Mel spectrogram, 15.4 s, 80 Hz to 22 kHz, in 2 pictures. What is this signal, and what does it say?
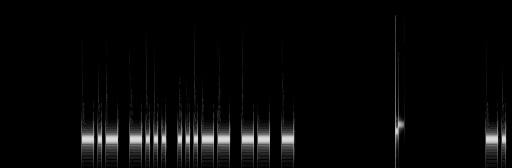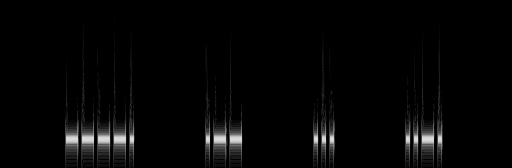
Morse code, heard as a keyed tone, about 20 wpm, spaced as for 10 wpm, 700 Hz. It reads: KB3MT N9WSF
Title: USA Call Signs - 5 Characters - 6x Character Spacing - 20wpm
